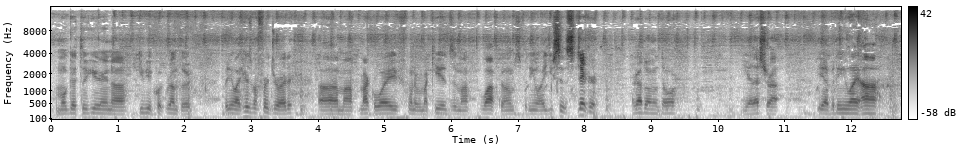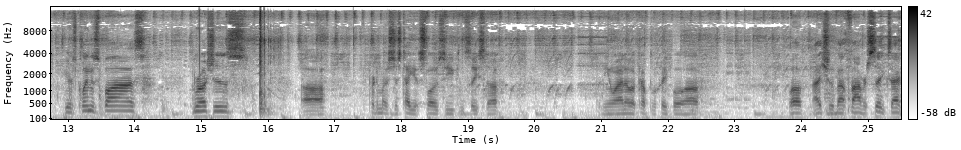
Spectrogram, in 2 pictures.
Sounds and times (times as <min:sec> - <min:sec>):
Speech: 0:00.0 - 0:09.4, 0:10.4 - 0:15.8, 0:16.5 - 0:16.9, 0:17.5 - 0:19.5, 0:21.0 - 0:22.6, 0:23.8 - 0:25.5
Music: 0:00.0 - 0:25.5.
